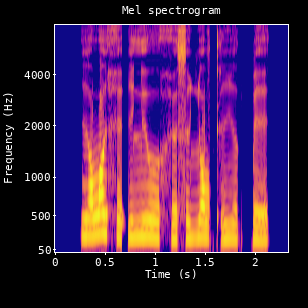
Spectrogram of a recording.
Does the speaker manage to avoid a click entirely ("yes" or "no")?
yes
